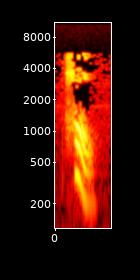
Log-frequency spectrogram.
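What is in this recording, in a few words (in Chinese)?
"后", Mandarin Chinese; chinese flashcards; hsk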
